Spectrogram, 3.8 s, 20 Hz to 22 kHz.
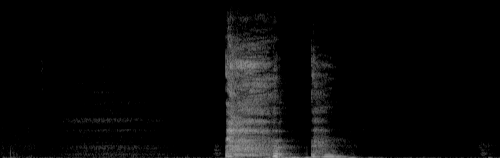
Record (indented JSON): {
  "cough_length": "3.8 s",
  "cough_amplitude": 2720,
  "cough_signal_mean_std_ratio": 0.38,
  "survey_phase": "alpha (2021-03-01 to 2021-08-12)",
  "age": "18-44",
  "gender": "Female",
  "wearing_mask": "No",
  "symptom_none": true,
  "smoker_status": "Ex-smoker",
  "respiratory_condition_asthma": true,
  "respiratory_condition_other": false,
  "recruitment_source": "REACT",
  "submission_delay": "3 days",
  "covid_test_result": "Negative",
  "covid_test_method": "RT-qPCR"
}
